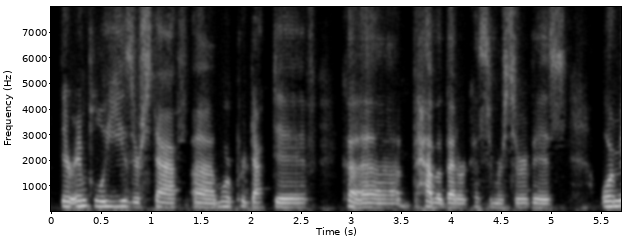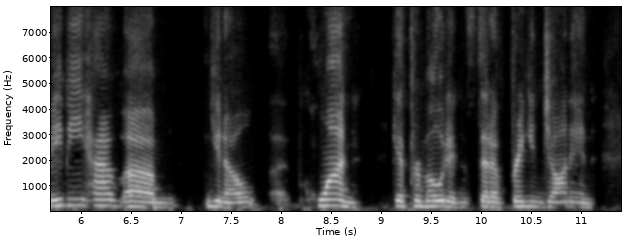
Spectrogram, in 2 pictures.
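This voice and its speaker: A woman speaks at medium pitch with ordinary pitch variation and a fairly slow pace. Hers is a normal speaking voice, recorded with a dry, close sound and no echo. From United States, Mexican immigrant family. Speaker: language school owner. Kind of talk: interview.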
